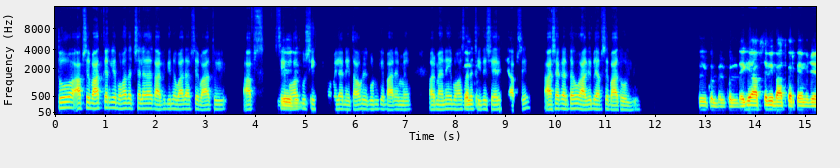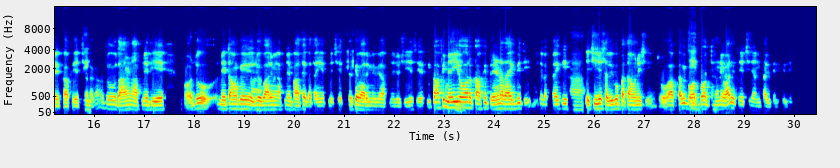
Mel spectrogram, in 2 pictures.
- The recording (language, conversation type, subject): Hindi, unstructured, आपके हिसाब से एक अच्छे नेता में कौन-कौन से गुण होने चाहिए?
- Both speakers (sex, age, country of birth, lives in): male, 18-19, India, India; male, 35-39, India, India
- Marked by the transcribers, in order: static; distorted speech; tapping; in English: "शेयर"; other background noise; in English: "शेयर"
